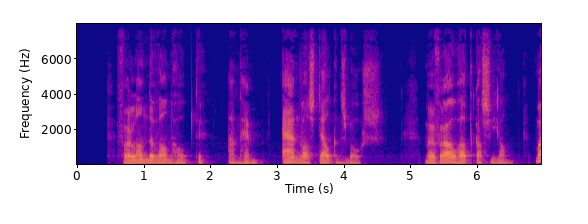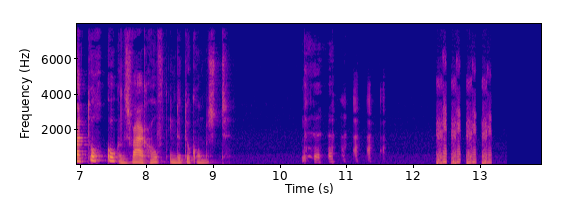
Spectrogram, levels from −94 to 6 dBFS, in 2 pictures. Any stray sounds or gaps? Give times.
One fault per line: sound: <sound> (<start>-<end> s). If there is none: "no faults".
sound: laugh (10.3-11.6 s)
sound: laugh (12.4-13.2 s)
